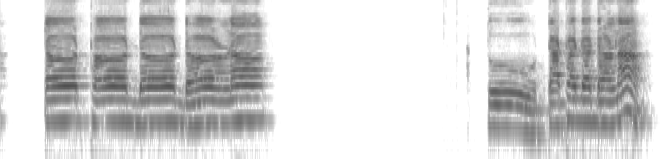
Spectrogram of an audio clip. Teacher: मूर्धन्य ध्वनिः, मूर्धातः स्पर्शं कृत्वा आगच्छति।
